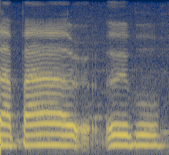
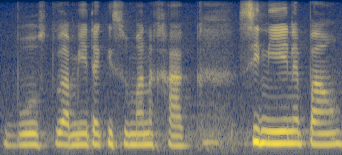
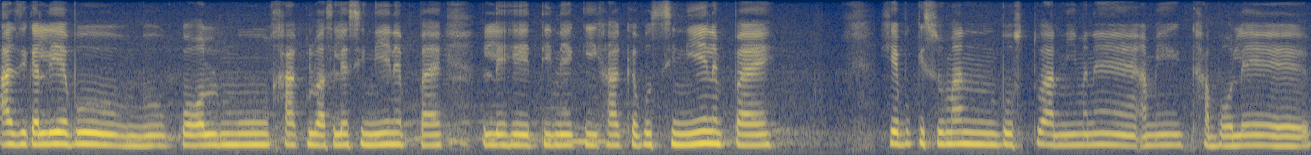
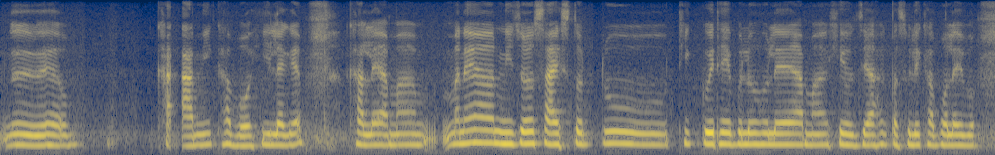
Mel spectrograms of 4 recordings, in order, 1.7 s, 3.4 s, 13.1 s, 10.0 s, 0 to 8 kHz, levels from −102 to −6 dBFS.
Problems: constant background noise, background conversations at intervals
